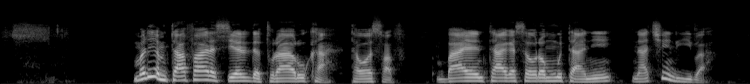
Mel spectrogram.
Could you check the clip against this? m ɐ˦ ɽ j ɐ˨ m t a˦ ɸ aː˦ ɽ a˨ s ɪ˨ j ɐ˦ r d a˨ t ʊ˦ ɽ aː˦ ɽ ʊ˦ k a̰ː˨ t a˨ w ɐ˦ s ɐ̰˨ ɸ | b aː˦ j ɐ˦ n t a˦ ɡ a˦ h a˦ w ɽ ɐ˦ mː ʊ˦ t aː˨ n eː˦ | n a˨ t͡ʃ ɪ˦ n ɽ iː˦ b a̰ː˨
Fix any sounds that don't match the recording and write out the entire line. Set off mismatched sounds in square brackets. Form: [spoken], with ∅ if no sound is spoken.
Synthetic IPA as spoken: m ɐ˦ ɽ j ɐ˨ m t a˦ ɸ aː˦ ɽ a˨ s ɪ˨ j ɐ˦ r d a˨ t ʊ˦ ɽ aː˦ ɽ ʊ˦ k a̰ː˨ t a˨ w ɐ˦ s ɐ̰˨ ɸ | b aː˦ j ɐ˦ n t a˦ ɡ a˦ [s] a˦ w ɽ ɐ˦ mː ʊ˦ t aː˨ n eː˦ | n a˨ t͡ʃ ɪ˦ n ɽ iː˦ b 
